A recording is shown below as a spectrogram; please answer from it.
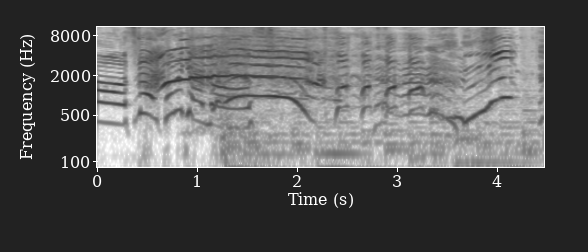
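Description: Women screaming and squealing with delight at a surprise arrival, long high shrieks that glide up and down. Upbeat music with a low beat comes in about a second in.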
